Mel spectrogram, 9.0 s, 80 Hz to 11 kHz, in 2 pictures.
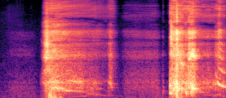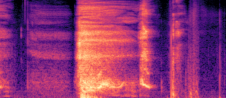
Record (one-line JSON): {"exhalation_length": "9.0 s", "exhalation_amplitude": 18754, "exhalation_signal_mean_std_ratio": 0.36, "survey_phase": "alpha (2021-03-01 to 2021-08-12)", "age": "18-44", "gender": "Female", "wearing_mask": "No", "symptom_cough_any": true, "symptom_new_continuous_cough": true, "symptom_shortness_of_breath": true, "symptom_fever_high_temperature": true, "symptom_onset": "3 days", "smoker_status": "Ex-smoker", "respiratory_condition_asthma": false, "respiratory_condition_other": false, "recruitment_source": "Test and Trace", "submission_delay": "1 day", "covid_test_result": "Positive", "covid_test_method": "RT-qPCR", "covid_ct_value": 16.5, "covid_ct_gene": "ORF1ab gene", "covid_ct_mean": 16.8, "covid_viral_load": "3100000 copies/ml", "covid_viral_load_category": "High viral load (>1M copies/ml)"}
